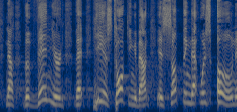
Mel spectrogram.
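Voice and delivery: ordinary delivery

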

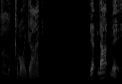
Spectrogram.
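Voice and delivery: a quiet, reluctant no; protesting quietly. Retold or imitated. Preacher quietly protesting God's call, soft reluctant voice. Arguing with God softly.

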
